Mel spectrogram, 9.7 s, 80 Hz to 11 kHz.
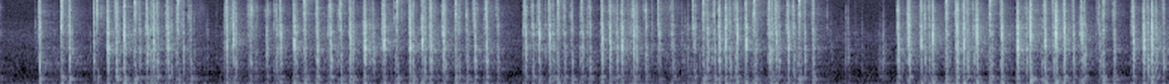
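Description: Fingertips of both hands type on a small 68-key backlit mechanical keyboard with round typewriter-style plastic keycaps on a silver metal plate. Quick, bright clacking keystrokes come in uneven bursts of rapid typing, separated by short pauses. Each key strike is crisp and sharp, with very little low end.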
